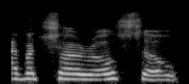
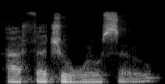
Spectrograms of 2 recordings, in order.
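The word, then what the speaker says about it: affettuoso: um it's AFE chooso avataroso here it's you're saying like you're saying an R sound it's not an R sound it's effectuoso may have all the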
